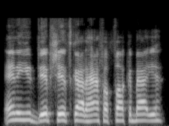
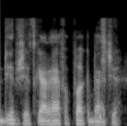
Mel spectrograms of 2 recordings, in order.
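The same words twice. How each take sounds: First: Shouting it across the room; loud. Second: Same question, toned down; quieter. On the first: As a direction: bark the question loudly. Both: Acted. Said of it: "keep your voice down".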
